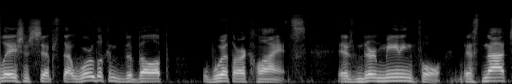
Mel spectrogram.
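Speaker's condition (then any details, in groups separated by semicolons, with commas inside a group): No condition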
